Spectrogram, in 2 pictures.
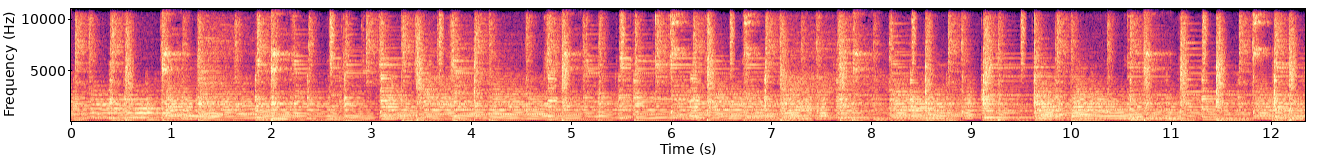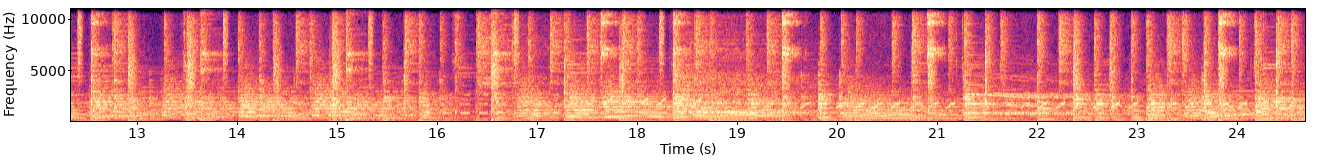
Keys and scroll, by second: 16.6 d.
